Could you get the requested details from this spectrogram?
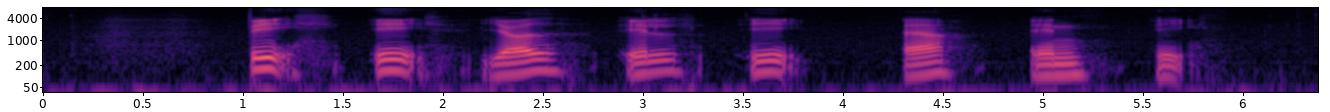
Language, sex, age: Danish, male, 31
